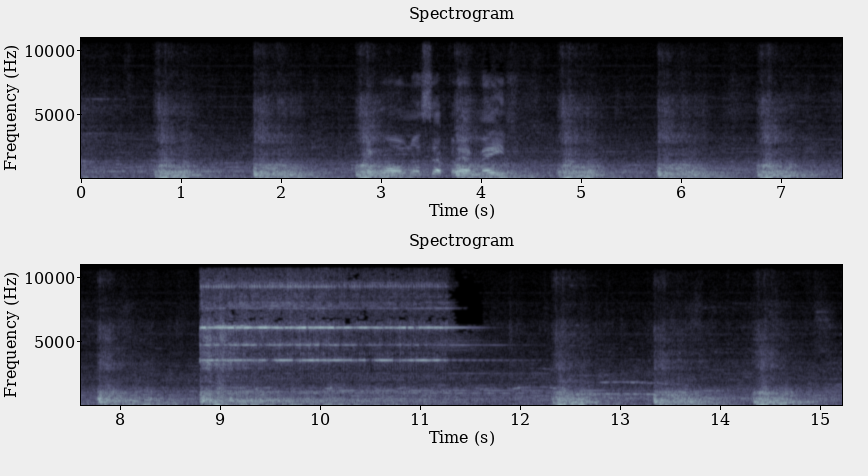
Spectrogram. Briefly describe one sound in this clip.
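A slot machine plays short bursts of bright music in a steady beat as a win counts up.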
